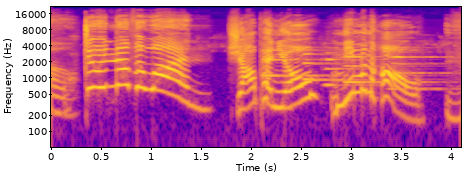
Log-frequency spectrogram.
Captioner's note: speaking Chinese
